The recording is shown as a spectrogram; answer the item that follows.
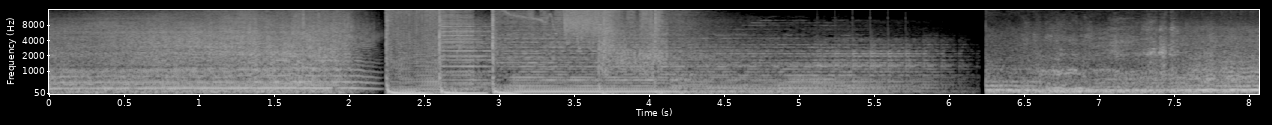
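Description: A rally car spins out on a stage of the Barum Czech Rally near Zlín: the engine revs loudly, tires squeal and skid in sweeping pitch glides, then a hard cut leads to continued engine noise.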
